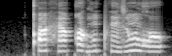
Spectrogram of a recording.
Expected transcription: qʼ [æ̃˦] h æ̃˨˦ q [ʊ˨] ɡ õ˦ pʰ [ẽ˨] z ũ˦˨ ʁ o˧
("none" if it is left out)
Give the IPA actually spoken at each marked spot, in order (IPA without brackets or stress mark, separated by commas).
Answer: æ̃˧, u˨, ẽ˨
